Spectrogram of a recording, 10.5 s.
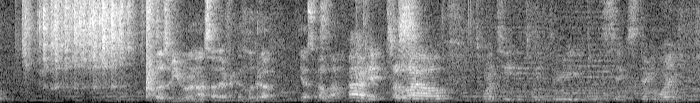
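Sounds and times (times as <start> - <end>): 
handful of dice rolling: 0.3 - 2.3
speech: 2.4 - 10.4.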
